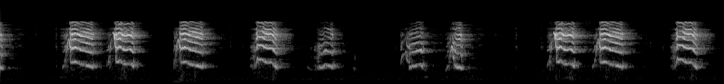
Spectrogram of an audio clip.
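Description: A chinchilla calls with sharp, raspy squeaks that fall slightly in pitch. They come singly or in quick doubled bursts, separated by brief pauses.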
